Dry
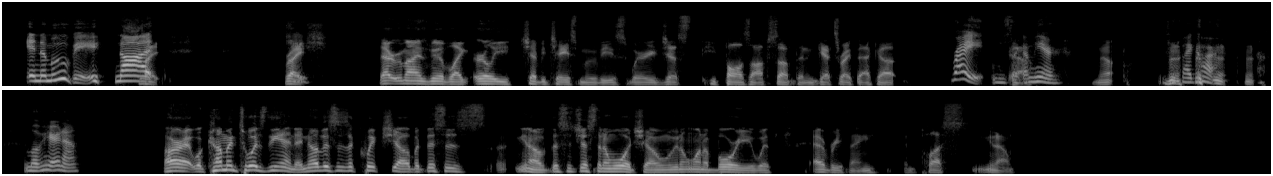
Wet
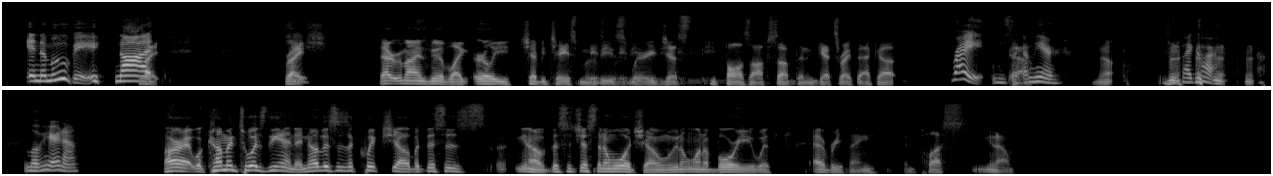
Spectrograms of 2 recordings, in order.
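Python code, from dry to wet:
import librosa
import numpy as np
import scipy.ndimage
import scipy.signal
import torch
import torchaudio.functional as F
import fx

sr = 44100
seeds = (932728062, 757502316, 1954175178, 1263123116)

y = fx.echo_throw(x, sr, start_s=5.59, length_s=0.56, ms=290, feedback_pct=55, wet_db=-10.5)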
